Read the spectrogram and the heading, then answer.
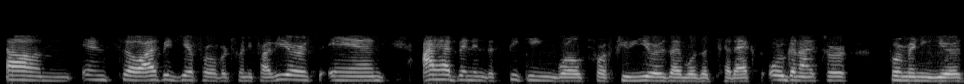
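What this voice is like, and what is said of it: Argentine Spanish accent in English. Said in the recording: “if you hear an accent, it's because I have one. I'm from Argentina.”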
